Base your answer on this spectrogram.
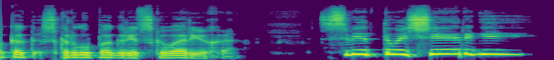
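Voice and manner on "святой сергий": sehr hohe, langsame Greisenstimme voller Ehrfurcht; ausrufender alter Mann. A narrator's reading. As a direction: ein kleiner Alter, der vor Freude aufschreit. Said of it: "воскликнул он".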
